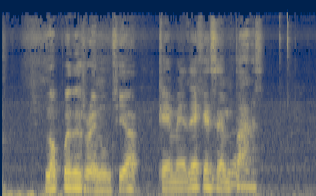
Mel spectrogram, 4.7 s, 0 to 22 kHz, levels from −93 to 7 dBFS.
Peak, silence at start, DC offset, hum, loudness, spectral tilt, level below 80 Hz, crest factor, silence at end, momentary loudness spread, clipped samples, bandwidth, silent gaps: -2 dBFS; 0.05 s; under 0.1%; none; -17 LUFS; -5 dB/octave; -38 dBFS; 16 dB; 0.4 s; 18 LU; under 0.1%; 17 kHz; none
